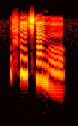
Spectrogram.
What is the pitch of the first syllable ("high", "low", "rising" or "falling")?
high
